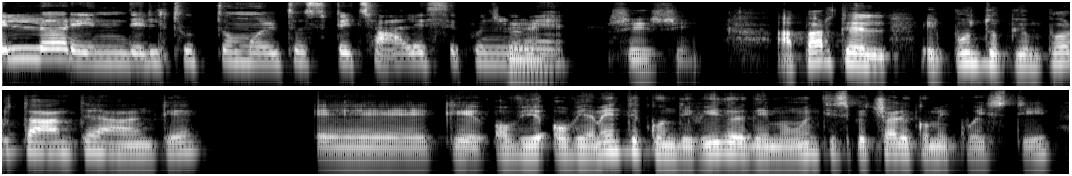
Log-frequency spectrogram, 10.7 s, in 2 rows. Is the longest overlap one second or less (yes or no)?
yes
